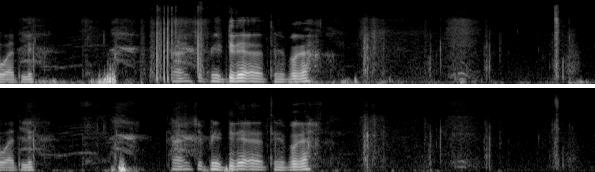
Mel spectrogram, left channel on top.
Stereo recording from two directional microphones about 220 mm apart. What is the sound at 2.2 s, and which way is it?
Speech, 25° left (ahead or behind).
